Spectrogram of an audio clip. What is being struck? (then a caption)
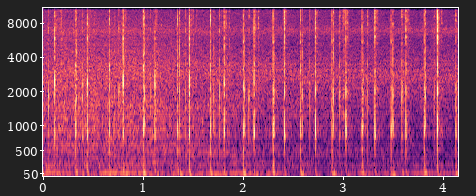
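Small rigid cardboard box. Fingernails and fingertips tap quickly on the side of a small, rigid, matte-black hollow rectangular cardboard box. The taps come as a fast, uneven run of short, dry clicks that stop almost at once, over a steady low rumble.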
